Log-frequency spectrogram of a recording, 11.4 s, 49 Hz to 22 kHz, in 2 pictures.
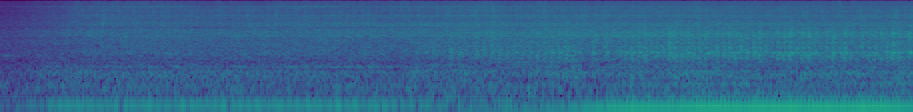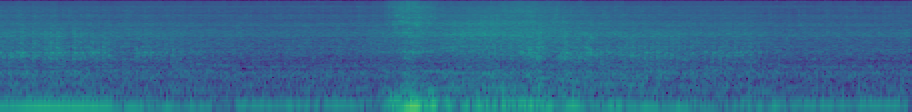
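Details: Infiniti G37 idling in park: loose, tinny rattle under the engine hum at low rpm, triggered by vibration and flaring on throttle blips; caused by faulty catalytic converters, a known G37 issue.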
